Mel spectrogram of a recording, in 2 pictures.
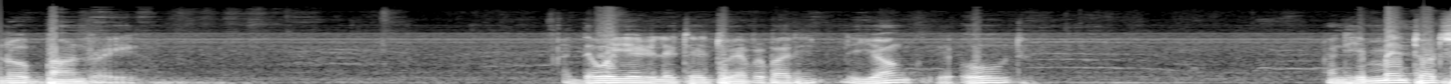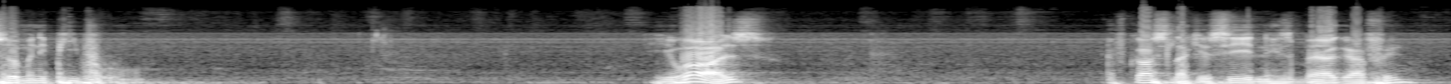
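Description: A man speaks into a microphone over a loudspeaker, in short phrases with long pauses.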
